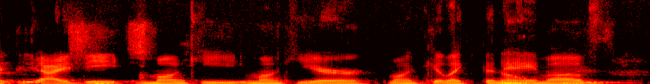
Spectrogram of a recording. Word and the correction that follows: moniker: Moniker. – Not monkey. Moniker. Okay. M-O-N-I-K-E-R.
